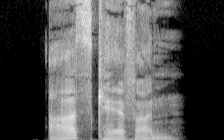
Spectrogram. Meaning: dative plural of Aaskäfer
- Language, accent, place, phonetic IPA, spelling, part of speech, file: German, Germany, Berlin, [ˈaːsˌkɛːfɐn], Aaskäfern, noun, De-Aaskäfern.ogg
